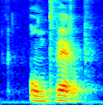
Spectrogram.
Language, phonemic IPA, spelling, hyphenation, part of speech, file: Dutch, /ɔntˈwɛrᵊp/, ontwerp, ont‧werp, noun / verb, Nl-ontwerp.ogg
- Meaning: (noun) design, plan, draft; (verb) inflection of ontwerpen: 1. first-person singular present indicative 2. second-person singular present indicative 3. imperative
